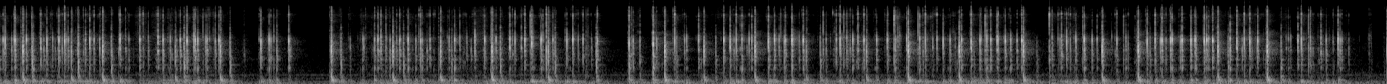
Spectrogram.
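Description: An 80% mechanical keyboard with a silver aluminum case and cream, black and pink ABS keycaps sits on a desk mat and is typed on rapidly with the fingertips of both hands. The result is a dense, continuous run of short, bright key clacks with almost no low end and very little ring, broken by a few brief pauses.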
